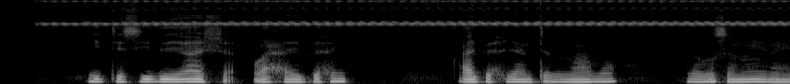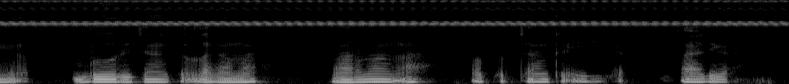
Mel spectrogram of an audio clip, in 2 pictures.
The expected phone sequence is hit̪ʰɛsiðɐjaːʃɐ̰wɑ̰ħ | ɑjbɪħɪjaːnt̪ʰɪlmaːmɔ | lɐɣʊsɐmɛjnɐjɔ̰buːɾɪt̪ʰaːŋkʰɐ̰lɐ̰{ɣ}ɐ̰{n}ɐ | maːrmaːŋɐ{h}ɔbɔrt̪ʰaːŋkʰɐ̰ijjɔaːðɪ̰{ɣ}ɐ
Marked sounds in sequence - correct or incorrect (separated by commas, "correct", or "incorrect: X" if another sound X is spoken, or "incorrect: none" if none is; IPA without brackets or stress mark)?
correct, incorrect: m, correct, correct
